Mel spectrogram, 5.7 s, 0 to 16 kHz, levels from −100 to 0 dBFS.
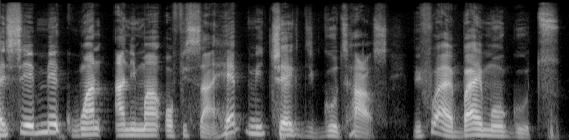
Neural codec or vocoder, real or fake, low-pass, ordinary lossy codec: vocoder, 48 kHz, 128 mel bands, Vocos; fake; 14.4 kHz; AAC, 96 kbps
